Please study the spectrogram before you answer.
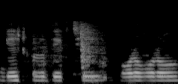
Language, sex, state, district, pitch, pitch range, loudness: Bengali, female, West Bengal, Jalpaiguri, 185 Hz, 180-190 Hz, -30 LUFS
